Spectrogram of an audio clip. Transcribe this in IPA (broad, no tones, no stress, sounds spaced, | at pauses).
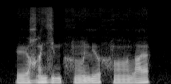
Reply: ø ʁ ə̃ zʲ ə m h õ lʲ o h ɔ̃ lˠ ɐ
